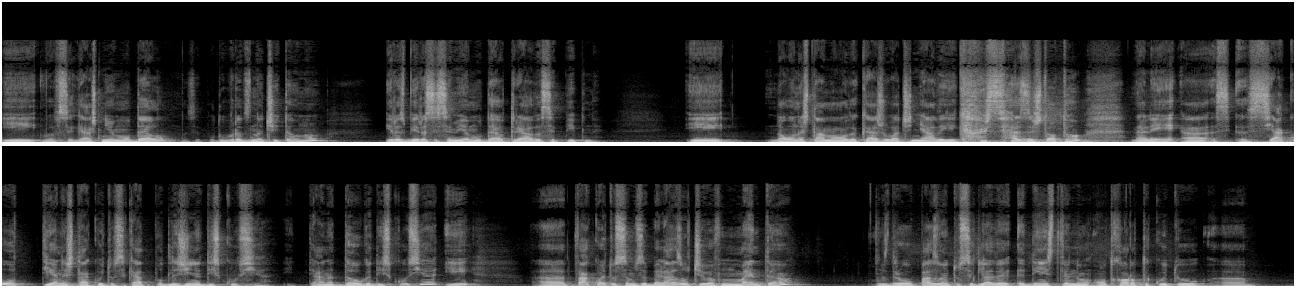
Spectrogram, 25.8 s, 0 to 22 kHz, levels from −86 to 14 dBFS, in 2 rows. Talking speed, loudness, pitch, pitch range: 145 wpm, -12 LUFS, 130 Hz, 115-145 Hz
